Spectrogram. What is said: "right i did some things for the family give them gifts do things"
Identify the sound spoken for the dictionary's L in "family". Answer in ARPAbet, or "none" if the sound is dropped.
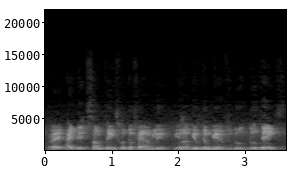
N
